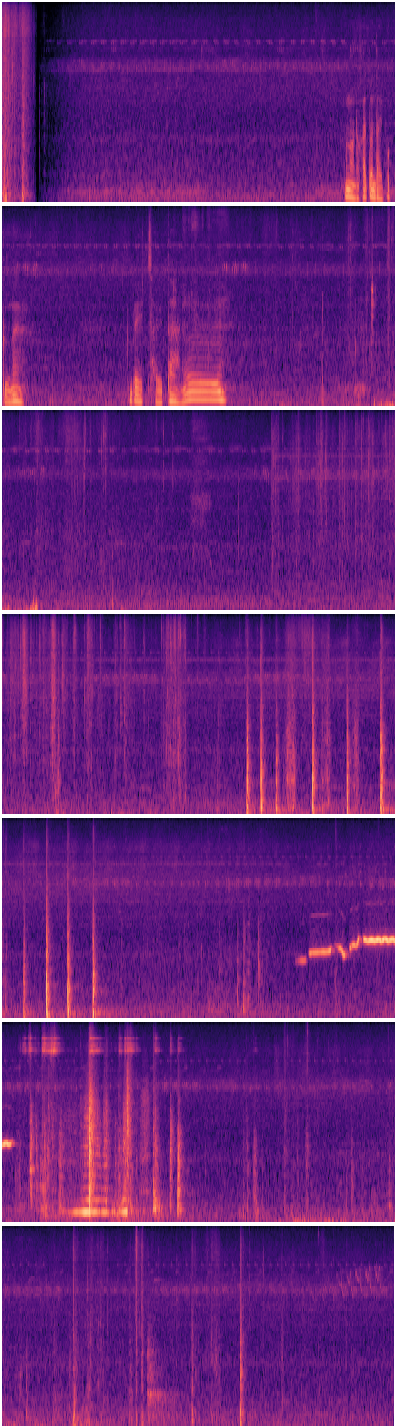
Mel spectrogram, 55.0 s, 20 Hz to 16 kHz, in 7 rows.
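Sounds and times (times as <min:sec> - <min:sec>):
rustling and knocking: 0:00.0 - 0:00.7, 0:27.9 - 0:34.0, 0:35.0 - 0:36.8, 0:39.6 - 0:43.0
insects trilling: 0:00.0 - 0:55.0
sharp knocks: 0:28.4 - 0:33.6.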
